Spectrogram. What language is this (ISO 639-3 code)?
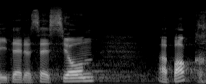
gsw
